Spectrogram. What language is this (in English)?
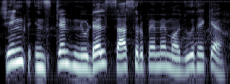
Urdu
